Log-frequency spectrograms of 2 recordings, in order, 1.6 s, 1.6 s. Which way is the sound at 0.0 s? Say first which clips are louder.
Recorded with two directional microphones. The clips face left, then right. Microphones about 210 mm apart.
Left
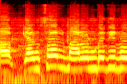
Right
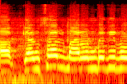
Even; centre (ahead or behind).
